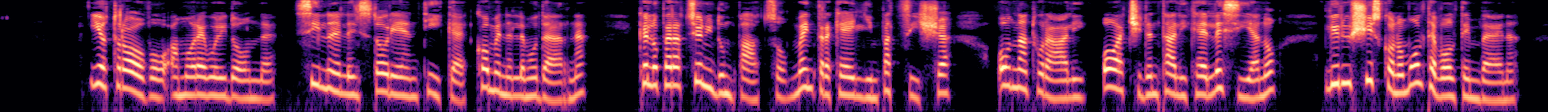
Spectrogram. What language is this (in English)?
Italian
